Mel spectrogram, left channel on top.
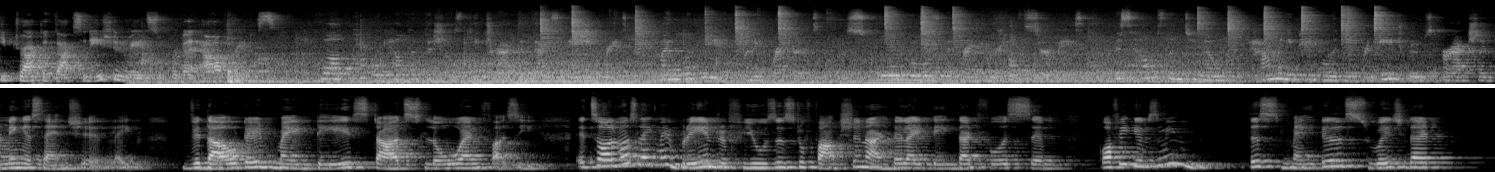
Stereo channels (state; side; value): different; both; correlation 0.01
